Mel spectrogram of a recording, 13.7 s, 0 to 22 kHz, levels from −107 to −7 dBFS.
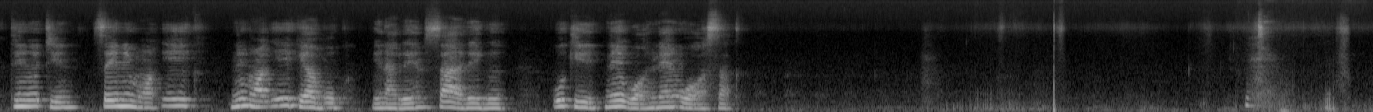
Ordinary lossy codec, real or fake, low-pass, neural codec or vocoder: none; real; none; none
